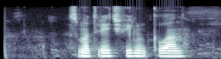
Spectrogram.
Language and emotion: Russian, neutral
